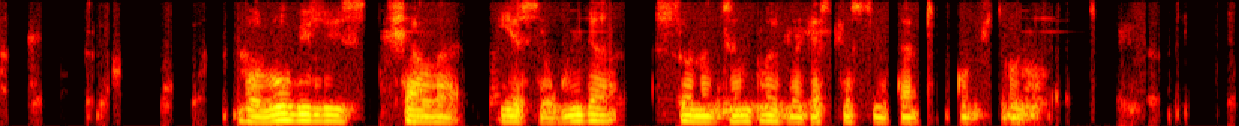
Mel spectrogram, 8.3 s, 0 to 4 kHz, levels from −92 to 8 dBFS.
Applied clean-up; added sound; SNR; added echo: neural separator model SepFormer DNS4.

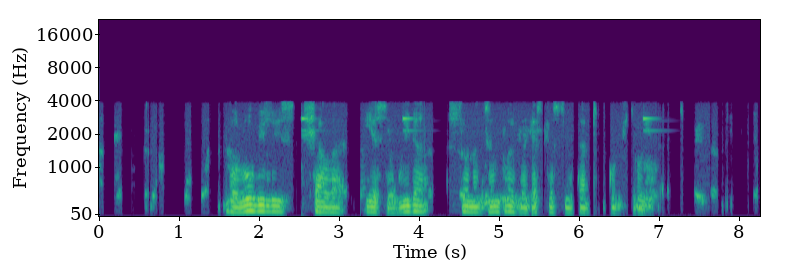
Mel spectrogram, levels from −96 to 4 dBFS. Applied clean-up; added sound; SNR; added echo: none; Chink, clink; 11 dB; none.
